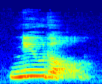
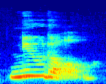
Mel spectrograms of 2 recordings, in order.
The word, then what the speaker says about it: noodle: It may seem easy, but this word is often hard since it has a D and L sound back to back. Noodle. For the L sound, you move your tongue to the roof of the mouth.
